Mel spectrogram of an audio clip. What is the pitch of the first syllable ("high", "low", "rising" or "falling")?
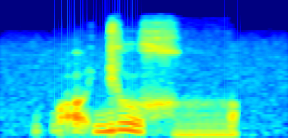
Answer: high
